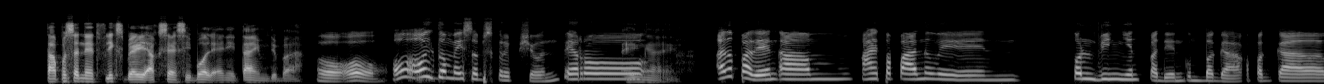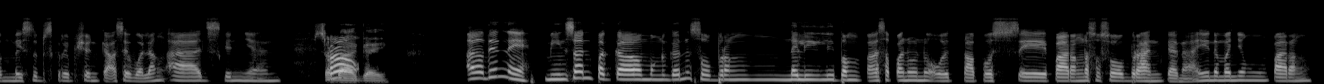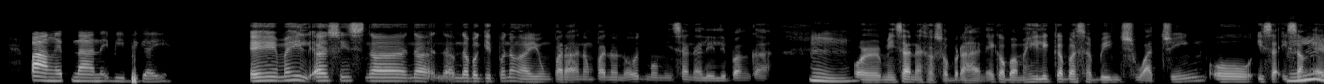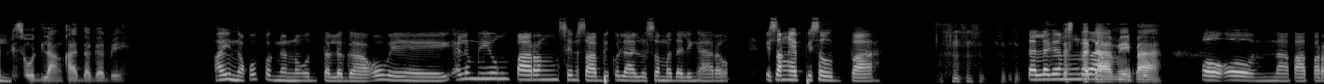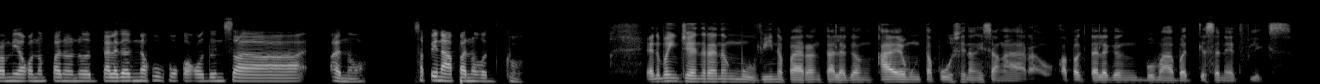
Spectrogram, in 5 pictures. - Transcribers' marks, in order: in English: "convenient"; tapping; in English: "binge watching"; chuckle; in English: "ho-hook"; in English: "ho-hook"
- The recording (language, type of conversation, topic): Filipino, podcast, Paano nagbago ang panonood mo ng telebisyon dahil sa mga serbisyong panonood sa internet?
